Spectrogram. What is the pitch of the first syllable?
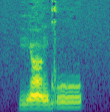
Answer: low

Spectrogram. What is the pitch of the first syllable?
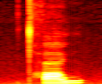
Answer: rising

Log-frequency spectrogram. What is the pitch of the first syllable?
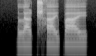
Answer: rising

